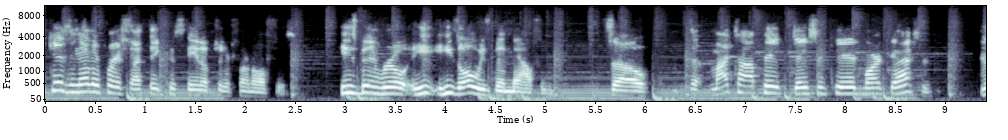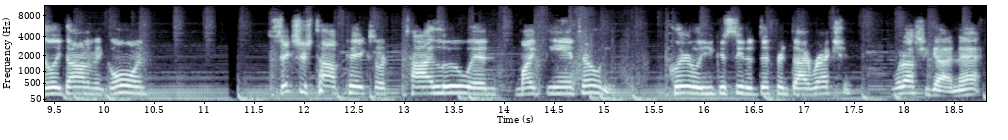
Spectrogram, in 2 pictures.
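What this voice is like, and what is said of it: Yelling, loud agitated speech. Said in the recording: “why are you yelling?”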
